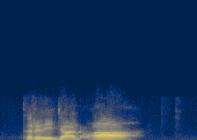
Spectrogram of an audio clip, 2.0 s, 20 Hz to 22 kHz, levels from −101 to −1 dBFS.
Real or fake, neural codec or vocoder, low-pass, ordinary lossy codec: fake; codec, 16 kHz, 2 kbps, X-Codec, WavLM features, trained on Multilingual LibriSpeech; 7.2 kHz; Opus, 16 kbps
